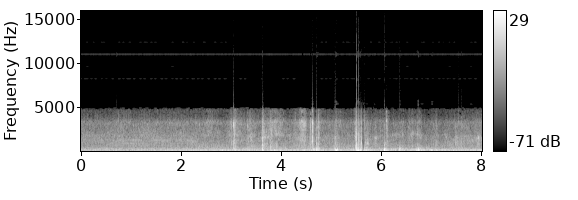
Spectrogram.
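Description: Volvo 850's inline five-cylinder engine idling steadily. Several knocks and clunks sound over it from about three seconds in, the loudest about five and a half seconds in.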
